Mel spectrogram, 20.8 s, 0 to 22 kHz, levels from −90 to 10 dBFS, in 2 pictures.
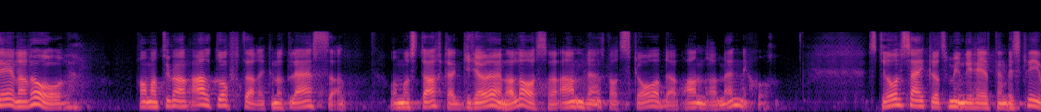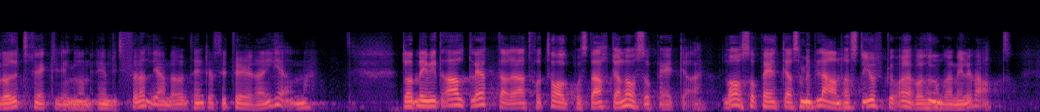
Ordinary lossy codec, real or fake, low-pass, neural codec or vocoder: none; fake; none; codec, 16 kHz, 1 kbps, FunCodec, trained on Chinese and English, 50 frames a second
